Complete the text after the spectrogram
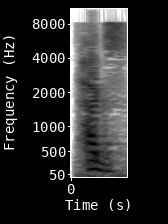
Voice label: "reservation", egyptian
